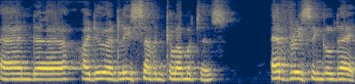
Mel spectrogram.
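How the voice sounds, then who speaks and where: A woman at a medium pitch and moderate pace, monotone and flat, with very even loudness and audible room echo. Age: 70s. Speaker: memoir subject. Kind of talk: interview.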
